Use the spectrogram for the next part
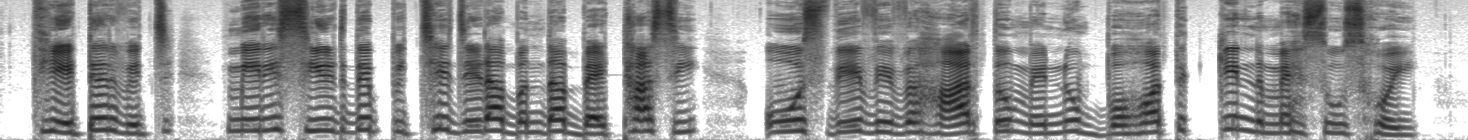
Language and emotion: Punjabi, disgusted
